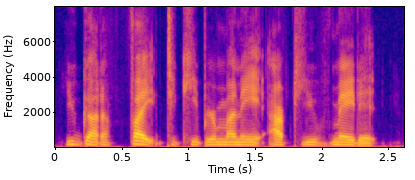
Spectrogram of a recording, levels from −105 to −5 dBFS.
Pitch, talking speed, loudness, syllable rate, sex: 155 Hz, 275 wpm, -19 LUFS, 6.7 syllables/s, female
